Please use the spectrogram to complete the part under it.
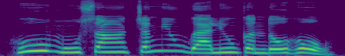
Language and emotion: Sindhi, neutral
